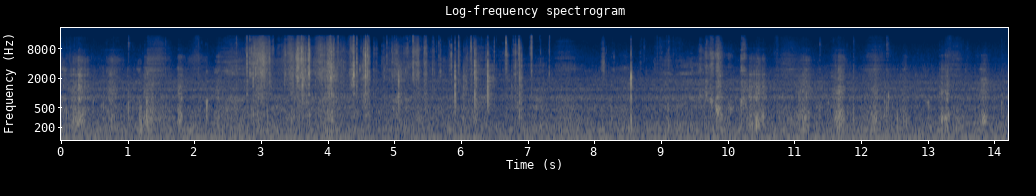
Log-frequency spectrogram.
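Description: Crunchy Cheetos being bitten and chewed close to the microphone: irregular crisp crunches, thickest a few seconds in, then coming in scattered ones.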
